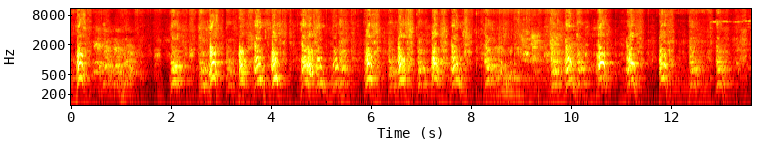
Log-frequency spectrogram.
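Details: Rottweiler barking aggressively to threaten another dog: loud, deep, forceful barks in irregular bursts, roughly one and a half per second, each broad and harsh, with short pauses between volleys and no other clear sounds.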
